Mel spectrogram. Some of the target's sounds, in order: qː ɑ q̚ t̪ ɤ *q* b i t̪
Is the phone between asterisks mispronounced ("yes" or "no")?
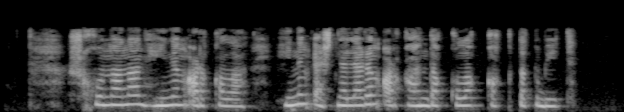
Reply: no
